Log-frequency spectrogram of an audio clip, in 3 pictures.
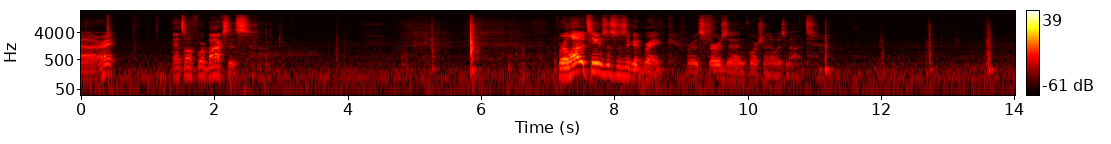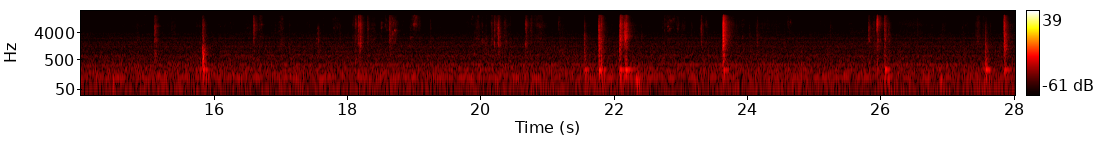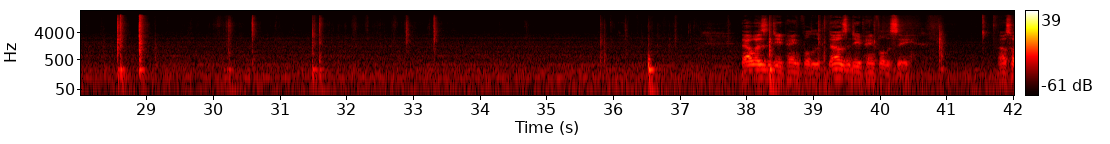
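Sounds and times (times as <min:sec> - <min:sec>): low hum: 0:00.0 - 0:42.0.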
